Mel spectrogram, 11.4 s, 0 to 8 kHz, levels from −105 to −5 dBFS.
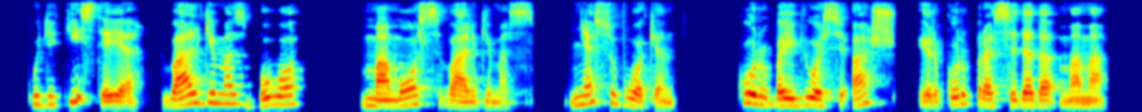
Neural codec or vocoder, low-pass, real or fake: none; 7.2 kHz; real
